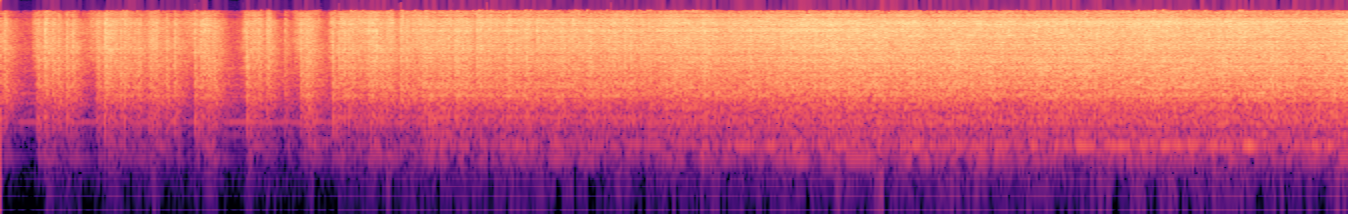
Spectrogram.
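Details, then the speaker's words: MIG welding with voltage and wire speed set about right, though power could have been slightly higher. After a few short starts it gives a steady, even crackling sizzle, the normal welding sound. "so this is the start point of the world so when I was welding the world I was making this kind of noise"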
